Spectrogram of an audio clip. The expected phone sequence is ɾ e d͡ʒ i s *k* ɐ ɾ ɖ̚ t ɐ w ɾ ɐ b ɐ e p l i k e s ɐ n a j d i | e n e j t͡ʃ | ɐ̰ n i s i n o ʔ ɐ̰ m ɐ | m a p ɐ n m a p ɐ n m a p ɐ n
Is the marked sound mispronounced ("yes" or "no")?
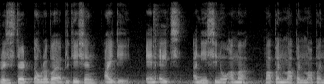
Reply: yes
